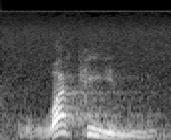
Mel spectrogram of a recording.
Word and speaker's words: Joaquin: We have a celebrity coming on now who spells his first name Joaquin, but he wants it pronounced Joaquin.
